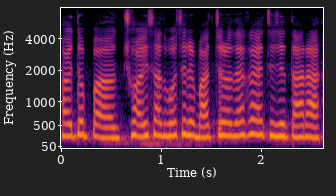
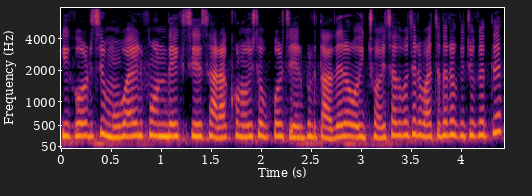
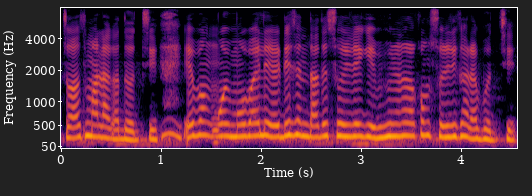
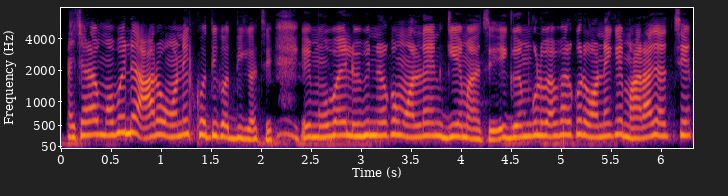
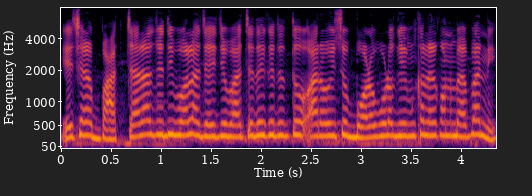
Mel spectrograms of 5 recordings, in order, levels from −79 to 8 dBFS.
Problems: none marked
